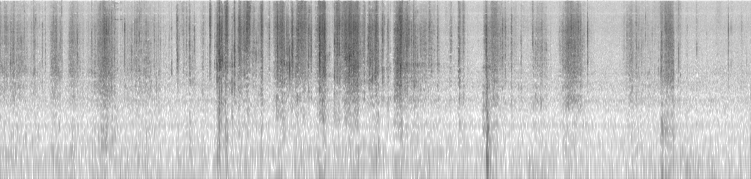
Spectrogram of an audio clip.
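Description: Handling and rummaging among items on a shelf: irregular rustling and crinkling, busiest in the middle, with a few light knocks.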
